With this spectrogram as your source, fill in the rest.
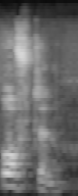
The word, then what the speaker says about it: often: No T. Don't pronounce T. That's a big thing. You say often, you don't say often.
